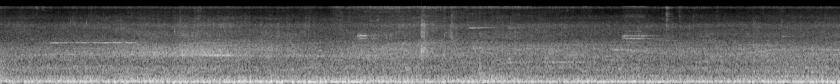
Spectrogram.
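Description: Steady motorbike traffic passing on a wet street: many small engines running together, with tyres hissing on the wet road.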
